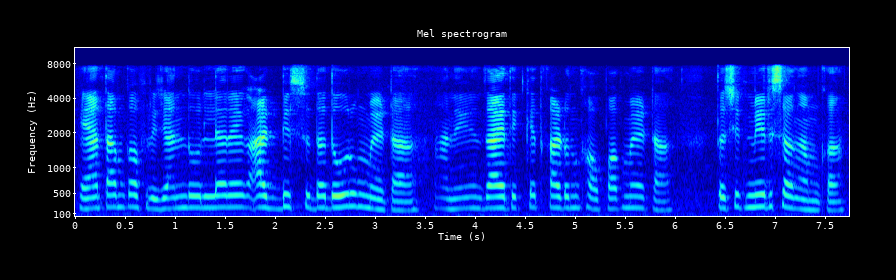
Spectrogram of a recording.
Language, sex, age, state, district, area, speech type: Goan Konkani, female, 45-60, Goa, Ponda, rural, spontaneous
